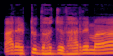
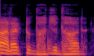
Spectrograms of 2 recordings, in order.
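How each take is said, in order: First: Said in the usual way. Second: Repeated, much softer, lower; mother's quiet repeat to her daughter; soft echo. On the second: Acted. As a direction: let it fade into a hush.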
